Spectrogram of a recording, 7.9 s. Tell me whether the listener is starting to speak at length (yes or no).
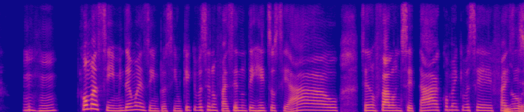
yes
